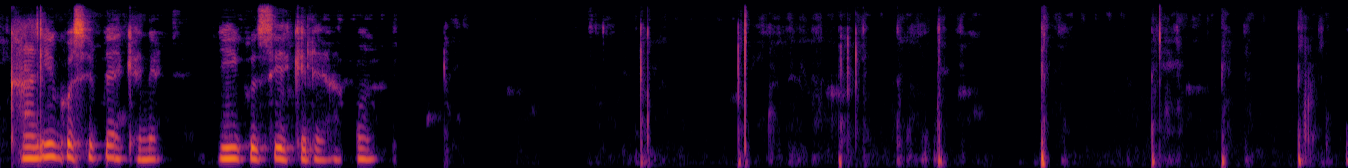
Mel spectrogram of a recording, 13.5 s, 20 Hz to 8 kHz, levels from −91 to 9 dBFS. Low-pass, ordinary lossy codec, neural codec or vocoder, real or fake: 7.2 kHz; none; codec, 16 kHz, 4 kbps, FunCodec, trained on LibriTTS, 50 frames a second; fake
